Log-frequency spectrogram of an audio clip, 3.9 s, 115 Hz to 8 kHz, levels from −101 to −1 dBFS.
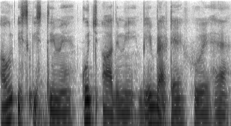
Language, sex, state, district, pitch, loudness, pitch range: Hindi, male, Uttar Pradesh, Saharanpur, 90 Hz, -18 LUFS, 85-105 Hz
